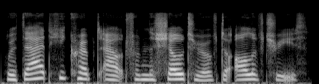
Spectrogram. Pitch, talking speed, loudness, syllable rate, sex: 230 Hz, 225 wpm, -16 LUFS, 5.1 syllables/s, female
